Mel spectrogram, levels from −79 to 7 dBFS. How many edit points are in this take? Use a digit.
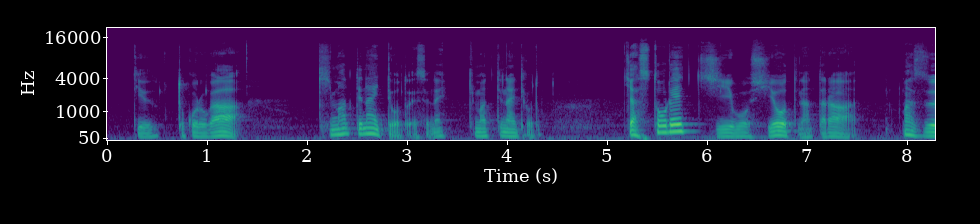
1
